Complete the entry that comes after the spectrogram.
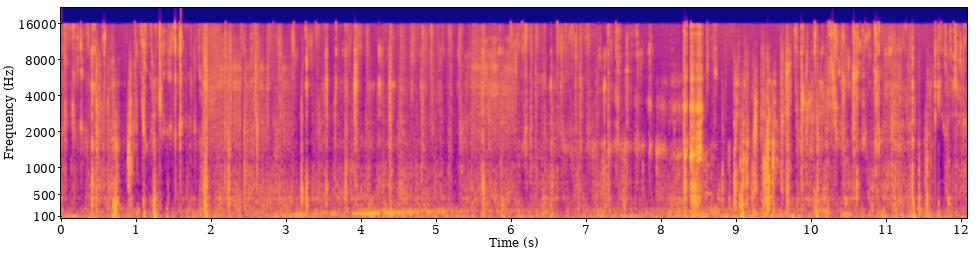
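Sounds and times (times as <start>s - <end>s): close chewing: 0.0s - 12.0s.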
